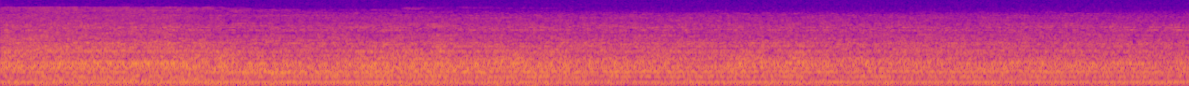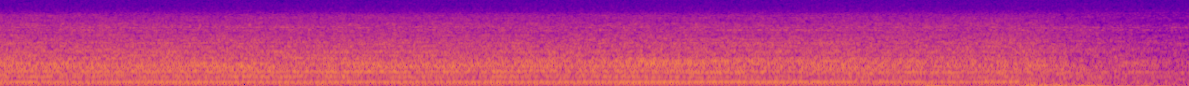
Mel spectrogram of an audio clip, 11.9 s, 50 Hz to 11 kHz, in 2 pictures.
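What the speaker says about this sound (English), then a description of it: "Let's let it come down off high idle." A Jeep CJ-7 engine settling down from high idle, a steady loud running drone with a constant hum that holds for about eleven seconds before the pitch drops and the sound eases off at the end.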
